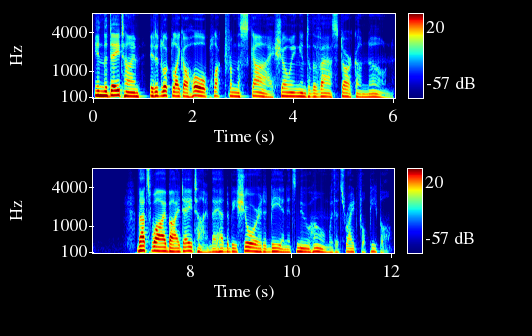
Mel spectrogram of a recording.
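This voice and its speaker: A man hosting a story podcast, reading a short story in a calm, measured voice. His tone is dark and mellow, at a middling pitch for a man. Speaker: story podcast host and narrator. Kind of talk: scripted narration.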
